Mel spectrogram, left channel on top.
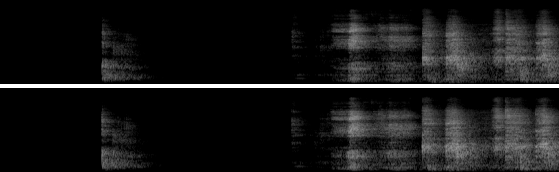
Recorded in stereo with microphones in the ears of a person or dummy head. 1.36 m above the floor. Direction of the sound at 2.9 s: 55° right (ahead or behind).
